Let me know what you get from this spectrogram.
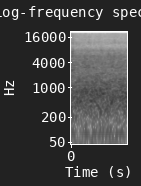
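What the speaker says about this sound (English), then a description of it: "I'm just sitting in the middle of a forest and I'm just experiencing a good time here, sitting in the river" A river flows through a forest in a dense, steady rush of water, close and continuous with no pauses.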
